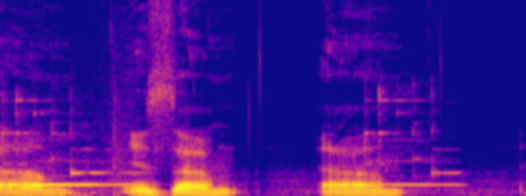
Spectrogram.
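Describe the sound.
A phone rings during a talk on Copernicus, sounding as a harmonic, tonal ringtone pattern that repeats in a few loud bursts separated by short gaps, with a steady held tone running beneath.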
